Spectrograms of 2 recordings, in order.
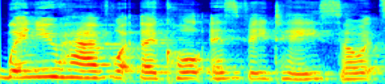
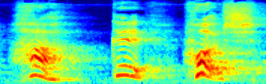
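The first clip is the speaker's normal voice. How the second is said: gasp and whoosh; 6 semitones higher, 7 dB louder, much slower than usual. Retold or imitated. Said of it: "I felt".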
